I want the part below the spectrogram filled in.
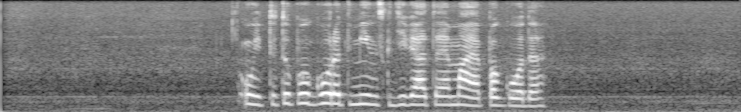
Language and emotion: Russian, neutral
